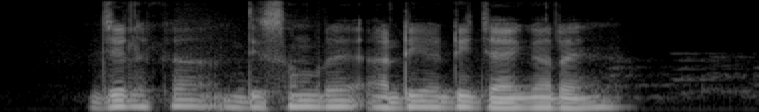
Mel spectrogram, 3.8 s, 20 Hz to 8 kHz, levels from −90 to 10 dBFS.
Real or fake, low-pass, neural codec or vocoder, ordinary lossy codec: real; none; none; none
